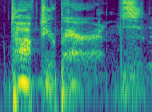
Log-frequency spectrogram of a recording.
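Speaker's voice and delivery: slow, near-whispered counsel; retold hushed advice. Friend's lawyer dad advising her, hushed and slow. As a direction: imitate someone advising very softly and slowly.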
